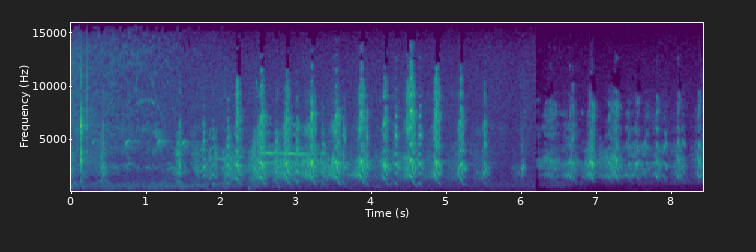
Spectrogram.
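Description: Yellow-bellied Sapsucker giving rapid, repeated nasal squealing calls, about three per second, harsh and descending, with an abrupt cut partway through.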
